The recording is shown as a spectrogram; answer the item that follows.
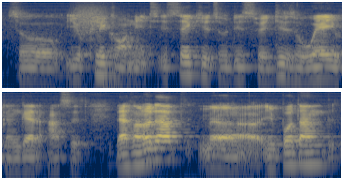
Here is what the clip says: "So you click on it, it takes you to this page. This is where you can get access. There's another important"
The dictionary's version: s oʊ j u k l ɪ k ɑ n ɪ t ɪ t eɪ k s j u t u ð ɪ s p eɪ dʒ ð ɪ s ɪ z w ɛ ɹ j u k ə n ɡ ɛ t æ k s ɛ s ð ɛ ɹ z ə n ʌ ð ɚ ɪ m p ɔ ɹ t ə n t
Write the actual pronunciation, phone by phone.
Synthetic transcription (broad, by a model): s oʊ j u k l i k ɑ n ɪ t ɪ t eɪ k j u t u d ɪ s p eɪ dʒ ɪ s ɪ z w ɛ j u k ə n ɡ ɛ t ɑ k s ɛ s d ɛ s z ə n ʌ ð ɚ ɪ m p ɔ t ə n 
